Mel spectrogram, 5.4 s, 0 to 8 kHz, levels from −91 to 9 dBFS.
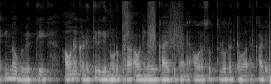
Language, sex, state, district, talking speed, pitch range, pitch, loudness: Kannada, male, Karnataka, Shimoga, 155 wpm, 100-110 Hz, 105 Hz, -28 LUFS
